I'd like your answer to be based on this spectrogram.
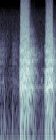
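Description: A dog gives two sharp, loud barks close by, evenly spaced about half a second apart, with near silence between them and no voices.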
